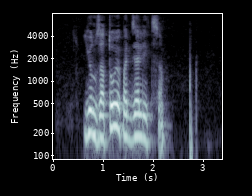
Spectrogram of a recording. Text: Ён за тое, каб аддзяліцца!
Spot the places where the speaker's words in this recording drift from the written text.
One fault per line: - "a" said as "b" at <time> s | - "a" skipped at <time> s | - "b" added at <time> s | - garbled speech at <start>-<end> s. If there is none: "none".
- "каб" skipped at 1.3 s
